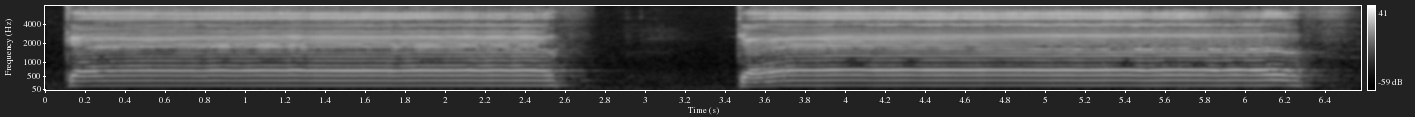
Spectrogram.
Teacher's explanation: کاف میں تھوڑا سا منہ کی طرف، یعنی تالو سے ہٹ کے، گلے سے ہٹ کے تھوڑا سا منہ کی طرف یہ لفظ ادا ہوگا، اور ہم نے اس کو ایک الف کے برابر لمبا کر کے پڑھنا ہے۔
